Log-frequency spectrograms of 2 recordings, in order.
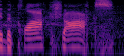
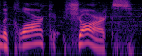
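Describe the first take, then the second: First: R-less New England accent, drawn out slowly. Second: "Clark Sharks" with both R's clearly sounded; careful R's. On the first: Shown as a demonstration. Commentator showing listeners their usual way, New England accent. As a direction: drop the R's like a thick New Englander. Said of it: "my bad New England accent". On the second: Real, not acted. Commentator naming a relay team, "Clark Sharks" with careful R's. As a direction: slowly pronounce the R in "Clark" and in "Sharks". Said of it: "trying to use my R's here".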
